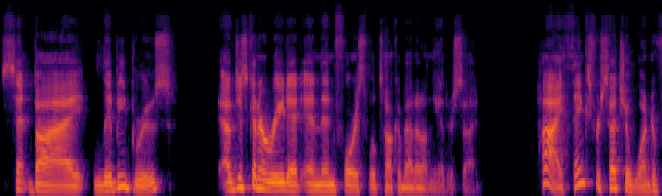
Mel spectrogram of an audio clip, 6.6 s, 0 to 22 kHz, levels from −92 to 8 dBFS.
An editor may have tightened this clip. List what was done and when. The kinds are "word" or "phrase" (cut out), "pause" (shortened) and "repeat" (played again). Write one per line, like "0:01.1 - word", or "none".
none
